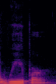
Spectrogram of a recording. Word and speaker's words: Weber: You even taught classes when you were at, is it Weber? Yes. Is that how you pronounce it?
